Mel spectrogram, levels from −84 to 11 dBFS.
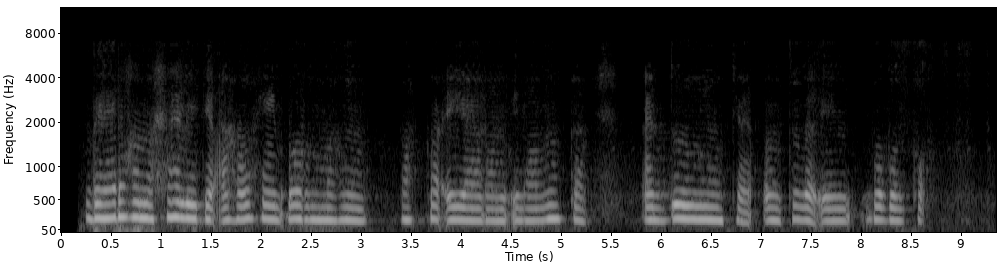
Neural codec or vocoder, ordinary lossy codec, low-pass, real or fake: codec, 16 kHz, 1.1 kbps, Voila-Tokenizer; none; 7.2 kHz; fake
